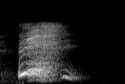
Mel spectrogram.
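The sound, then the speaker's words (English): A single loud sneeze bursts out sharply and tails off into a brief breathy finish, with no talking around it. “But then at some point, I realized, oh, wait, I gotta sneeze.”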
